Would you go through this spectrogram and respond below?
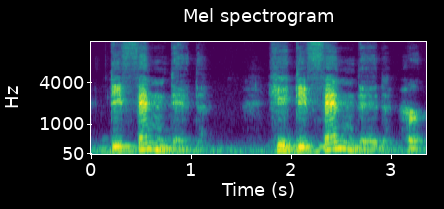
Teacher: El verbo es defend, termina en d y por eso al agregar e d en tiempo pasado se pronuncia tanto la e como la d.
